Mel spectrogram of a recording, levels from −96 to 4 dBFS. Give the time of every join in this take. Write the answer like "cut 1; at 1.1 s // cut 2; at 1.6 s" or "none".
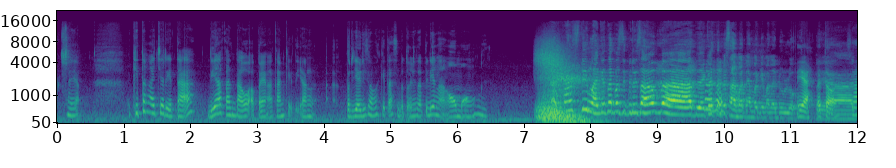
cut 1; at 7.3 s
